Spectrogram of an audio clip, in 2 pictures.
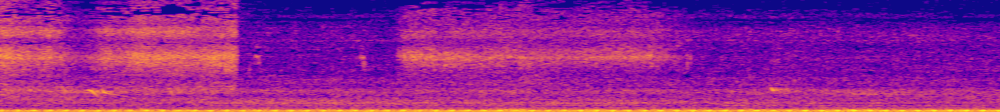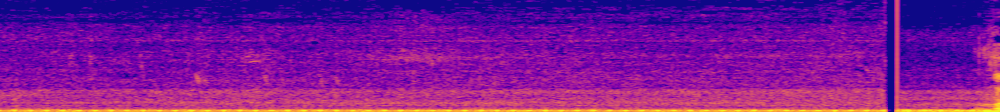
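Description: A ship's diesel engine running steadily: a low hum with a fast, even throb. It cuts out for an instant near the end.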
